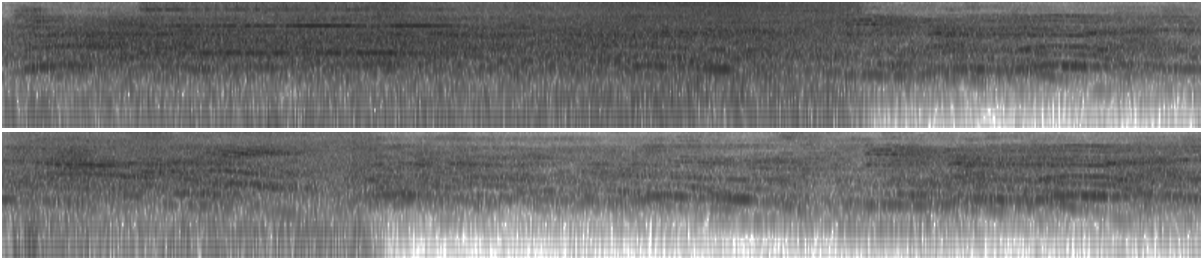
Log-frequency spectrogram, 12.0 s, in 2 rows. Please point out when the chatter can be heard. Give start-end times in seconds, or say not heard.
0.0-11.9.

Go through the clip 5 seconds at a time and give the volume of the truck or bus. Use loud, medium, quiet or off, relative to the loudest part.
loud, medium, off.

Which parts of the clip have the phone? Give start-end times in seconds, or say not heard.
0.7-2.3.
